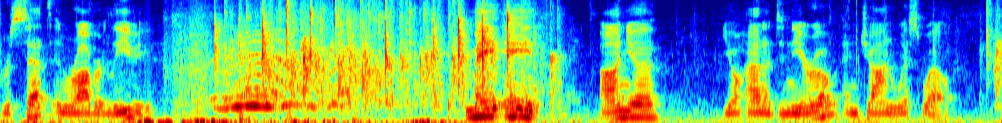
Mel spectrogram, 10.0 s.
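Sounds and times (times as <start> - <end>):
speech: 0.0 - 3.3, 4.6 - 9.6
audience clapping at a live event: 2.1 - 5.7, 9.8 - 10.0.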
